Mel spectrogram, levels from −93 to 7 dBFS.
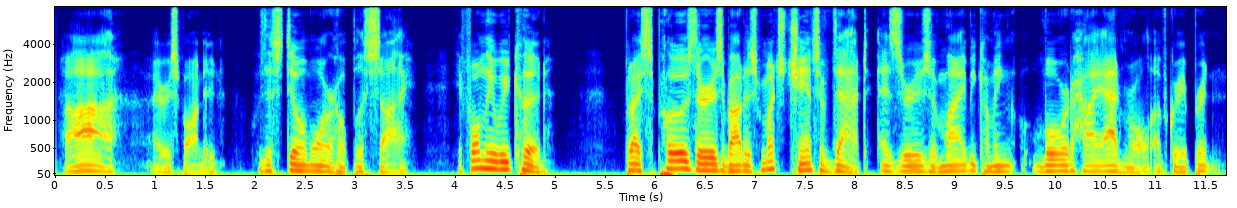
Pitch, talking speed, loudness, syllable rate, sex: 95 Hz, 185 wpm, -18 LUFS, 5.4 syllables/s, male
